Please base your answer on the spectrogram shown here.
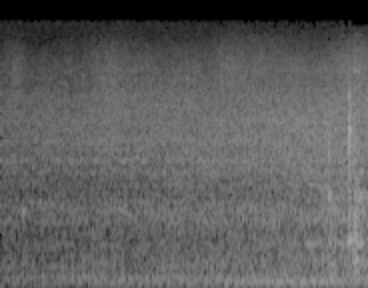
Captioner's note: backhoe sounds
